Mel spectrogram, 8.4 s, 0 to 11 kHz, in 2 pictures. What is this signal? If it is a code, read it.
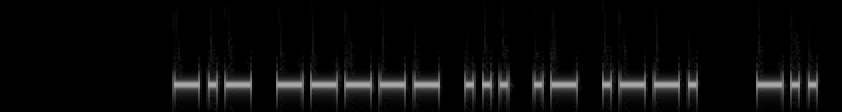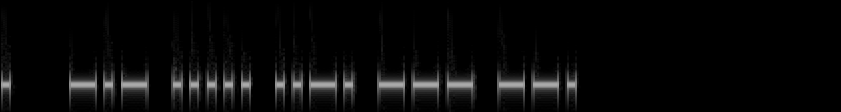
Morse code, heard as a keyed tone, about 27 wpm, 700 Hz. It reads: K0SAP DE K5FOG
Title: USA Callsign DE Callsign - 5 Characters - 28wpm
